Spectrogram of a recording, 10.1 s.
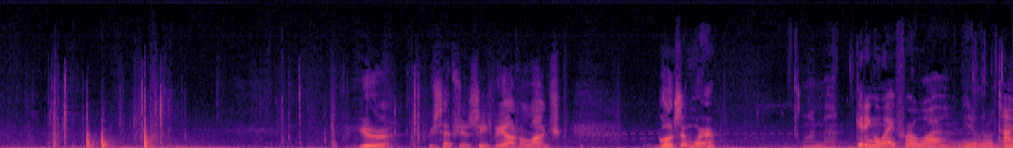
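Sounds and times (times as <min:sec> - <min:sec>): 
knocking on an open office door: 0:00.8 - 0:01.6
speech: 0:03.6 - 0:05.7, 0:06.6 - 0:07.3, 0:08.0 - 0:10.1.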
